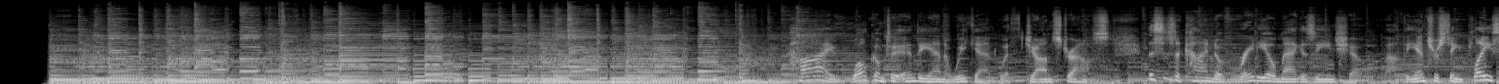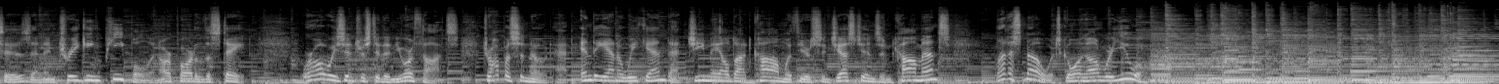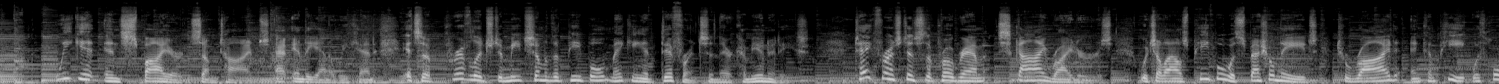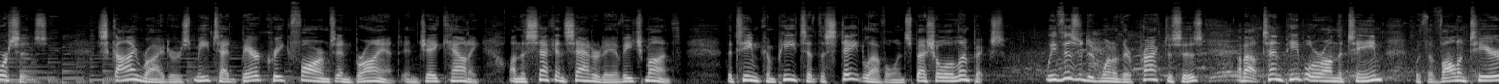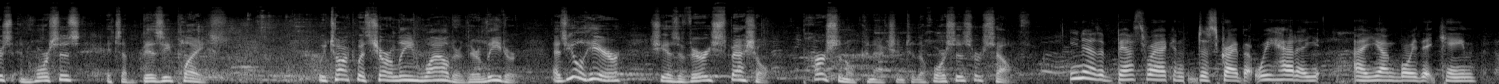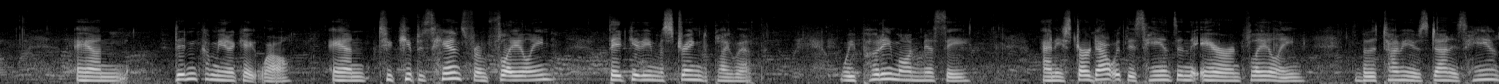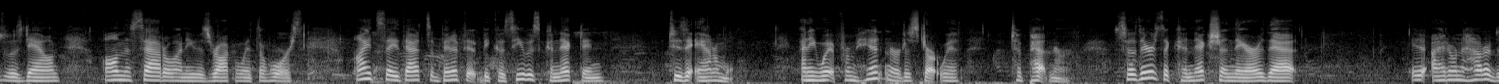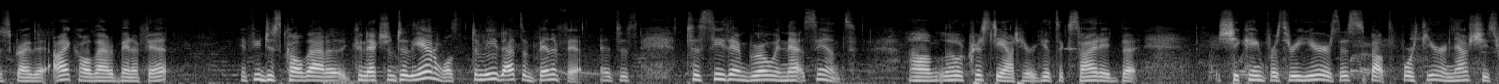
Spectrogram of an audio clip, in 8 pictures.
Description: The SkyRiders equestrian team prepares for state competition, and we meet the inspiring competitors and their volunteer coaches at a farm in Jay County.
